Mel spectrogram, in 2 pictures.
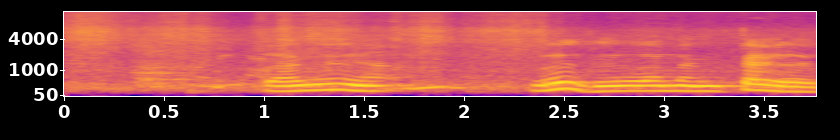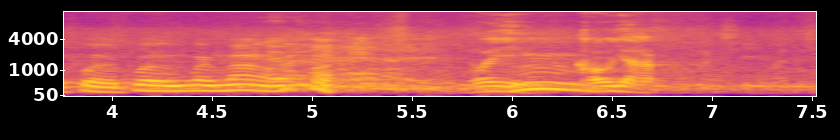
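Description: An elderly man speaks slowly and quietly into a microphone.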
